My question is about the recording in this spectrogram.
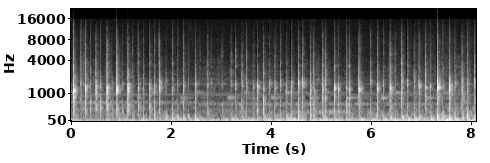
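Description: Cupping massage: cupped hands striking a client's oiled back in a fast, even run of many strokes a second. It makes a hollow clapping that sounds a little like horse's hooves.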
